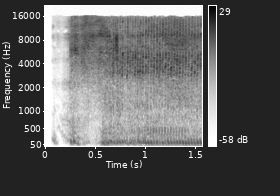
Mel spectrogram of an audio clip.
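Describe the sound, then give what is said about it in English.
A loud fart noise opens with a few sputtering bursts, then settles into a sustained, low, buzzy rasp that holds steady for about a second with no talking. “Fucking fart noise.”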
